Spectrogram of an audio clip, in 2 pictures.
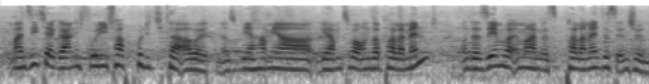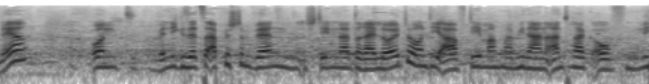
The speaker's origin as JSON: {"language": "German", "region": "Brandenburg", "country": "Germany", "tie": "born or raised there", "said": "da geht es um meine Heimat Brandenburg"}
